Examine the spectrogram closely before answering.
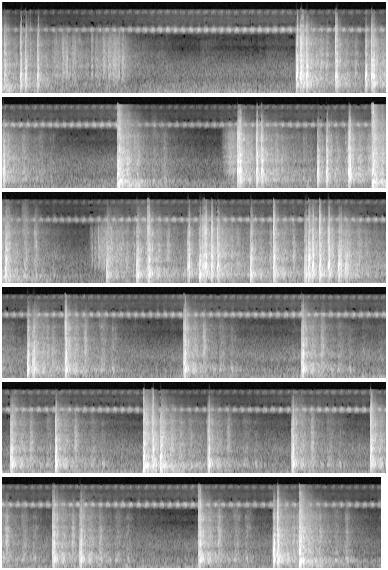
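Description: Aerial fireworks bursting: an irregular string of sharp bangs, often several in quick succession, some trailed by crackling, with a short lull a couple of seconds in.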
